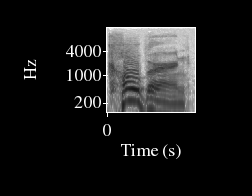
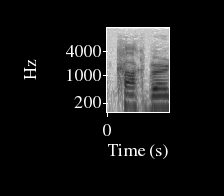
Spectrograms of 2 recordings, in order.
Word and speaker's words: Cockburn: the kabasi which according to Alexander cockburn he pronounces it Coburn uh he may beat the devil any way he chooses but his name is spelled c c k B RN now that's cockburn in my language now Mr cockburn writing for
